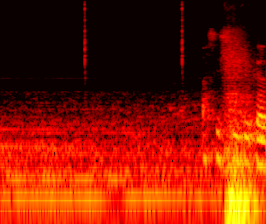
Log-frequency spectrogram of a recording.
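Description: A game menu cursor clicks as the selection moves.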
